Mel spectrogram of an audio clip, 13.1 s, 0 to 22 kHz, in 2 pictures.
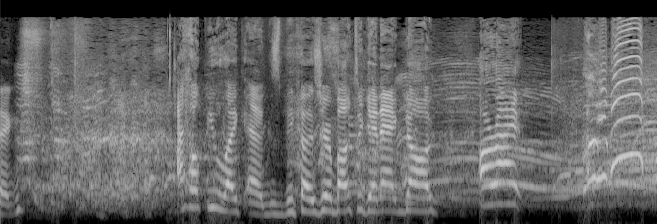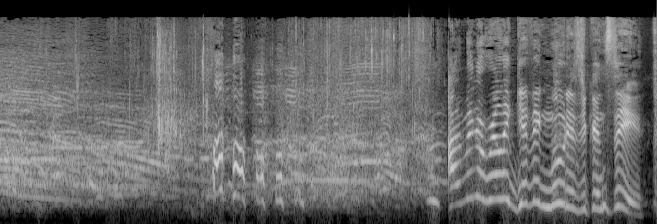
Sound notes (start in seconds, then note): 0.1 laughter; 5.2 audience ohs; 8.6 laughter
